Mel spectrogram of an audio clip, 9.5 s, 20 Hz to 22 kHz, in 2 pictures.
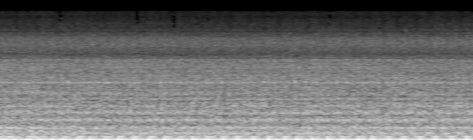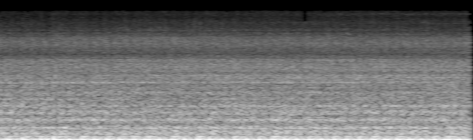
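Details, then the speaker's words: Ferrari Mondial V8 at idle, timing out, popping on start; uneven, lumpy idle with a loping stumble about once a second, like an old marine engine; misfire on cylinders 5-8, owner suspects a sensor, unconfirmed. "sounds like an old marine engine at the moment. There's a thrumming that there shouldn't be, so it's uneven."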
